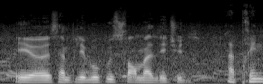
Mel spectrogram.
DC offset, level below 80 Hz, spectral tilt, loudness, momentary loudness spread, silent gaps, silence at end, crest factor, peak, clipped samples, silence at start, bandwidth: 0.4%; -56 dBFS; -6 dB/octave; -20 LUFS; 12 LU; none; 0 s; 18 dB; -2 dBFS; under 0.1%; 0 s; 13.5 kHz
